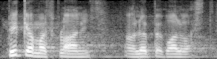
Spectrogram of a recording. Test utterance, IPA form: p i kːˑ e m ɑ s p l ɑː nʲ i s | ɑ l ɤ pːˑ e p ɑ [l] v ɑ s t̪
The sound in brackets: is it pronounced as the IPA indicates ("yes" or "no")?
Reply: yes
